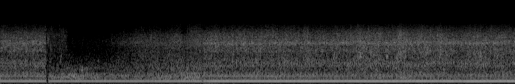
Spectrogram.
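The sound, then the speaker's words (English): A motorboat engine roars steadily wide open at full throttle, heading due south of Rocky Shoals, a loud constant drone with a strong low hum, mixed with wind buffeting and rushing water. “Can we go a little faster? Wide open now.”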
